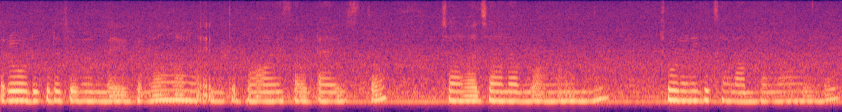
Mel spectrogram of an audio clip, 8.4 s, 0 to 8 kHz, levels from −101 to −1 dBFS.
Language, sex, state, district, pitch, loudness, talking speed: Telugu, female, Andhra Pradesh, Anantapur, 200 Hz, -16 LUFS, 100 wpm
